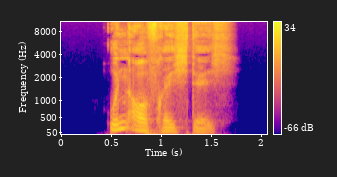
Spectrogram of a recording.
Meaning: insincere, disingenuous
- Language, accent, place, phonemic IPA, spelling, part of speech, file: German, Germany, Berlin, /ˈʊnʔaʊ̯fˌʁɪçtɪç/, unaufrichtig, adjective, De-unaufrichtig.ogg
